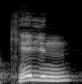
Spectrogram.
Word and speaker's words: келин: Тана Угу следующее слово Келин Кен Келин л мягко Келин Ну я думаю что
